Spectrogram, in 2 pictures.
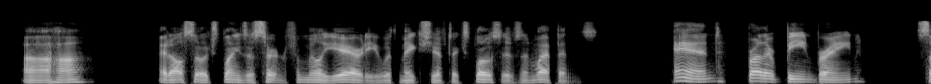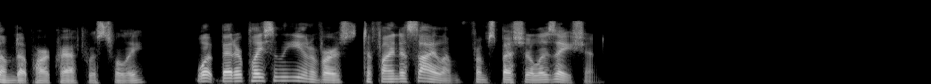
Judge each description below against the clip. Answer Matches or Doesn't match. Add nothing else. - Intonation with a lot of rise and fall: Doesn't match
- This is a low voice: Matches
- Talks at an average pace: Doesn't match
